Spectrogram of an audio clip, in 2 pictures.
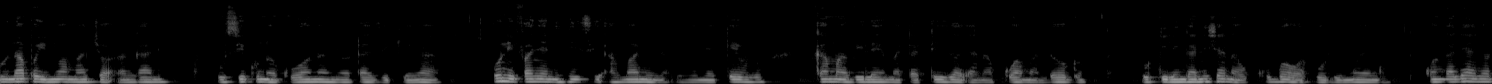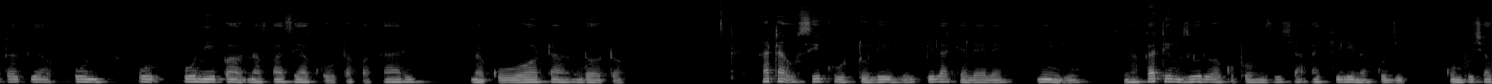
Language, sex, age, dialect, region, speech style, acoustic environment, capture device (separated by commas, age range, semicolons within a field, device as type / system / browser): Swahili, male, 18-24, Kenya - Nairobi Sheng-influenced, Kenya, relaxed, nature, mobile / Linux / Chrome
